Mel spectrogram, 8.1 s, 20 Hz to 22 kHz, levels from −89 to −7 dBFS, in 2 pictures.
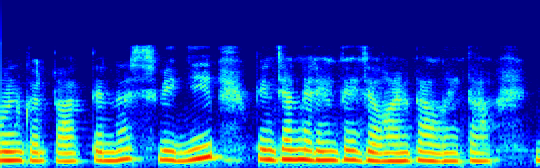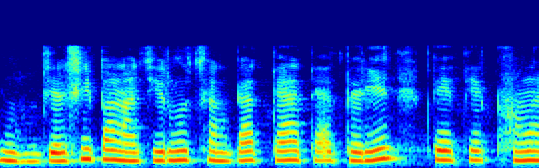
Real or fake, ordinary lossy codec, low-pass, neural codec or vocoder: fake; MP3, 48 kbps; 7.2 kHz; autoencoder, 22.05 kHz, a latent of 192 numbers a frame, VITS, trained on one speaker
